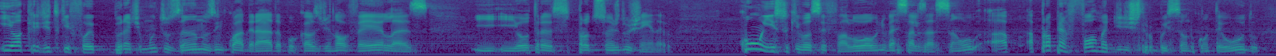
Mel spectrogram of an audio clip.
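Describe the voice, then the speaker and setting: With a Bahian accent, a man talks at a moderate pace. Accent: Bahian accent, keeps it. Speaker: TV industry panelist. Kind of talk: panel discussion.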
